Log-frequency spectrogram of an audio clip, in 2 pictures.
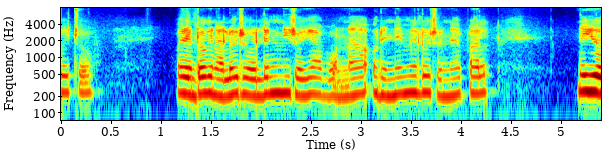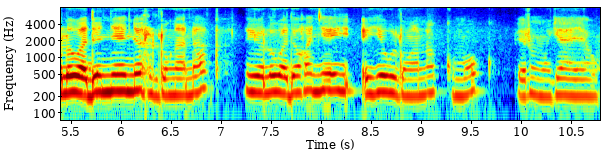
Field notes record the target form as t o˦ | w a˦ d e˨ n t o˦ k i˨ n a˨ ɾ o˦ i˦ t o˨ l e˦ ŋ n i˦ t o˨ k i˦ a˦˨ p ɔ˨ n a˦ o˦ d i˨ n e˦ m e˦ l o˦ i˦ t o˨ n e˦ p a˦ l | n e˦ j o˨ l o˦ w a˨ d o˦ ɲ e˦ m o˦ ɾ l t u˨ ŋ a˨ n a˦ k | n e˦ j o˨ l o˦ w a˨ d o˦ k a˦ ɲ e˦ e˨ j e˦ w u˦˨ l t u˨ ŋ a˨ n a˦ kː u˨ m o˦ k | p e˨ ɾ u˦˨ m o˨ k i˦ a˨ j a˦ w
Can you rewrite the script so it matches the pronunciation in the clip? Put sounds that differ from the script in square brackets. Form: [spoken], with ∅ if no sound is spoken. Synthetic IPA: t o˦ | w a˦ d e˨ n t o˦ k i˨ n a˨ [l] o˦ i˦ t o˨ l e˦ ŋ n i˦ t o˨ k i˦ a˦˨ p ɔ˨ n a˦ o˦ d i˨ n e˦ m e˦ l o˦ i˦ t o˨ n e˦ p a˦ l | n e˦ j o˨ l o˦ w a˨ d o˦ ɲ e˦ [ɲ] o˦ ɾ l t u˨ ŋ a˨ n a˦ k | n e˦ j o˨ l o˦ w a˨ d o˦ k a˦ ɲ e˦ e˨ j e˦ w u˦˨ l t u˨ ŋ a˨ n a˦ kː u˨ m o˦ k | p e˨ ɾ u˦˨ m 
